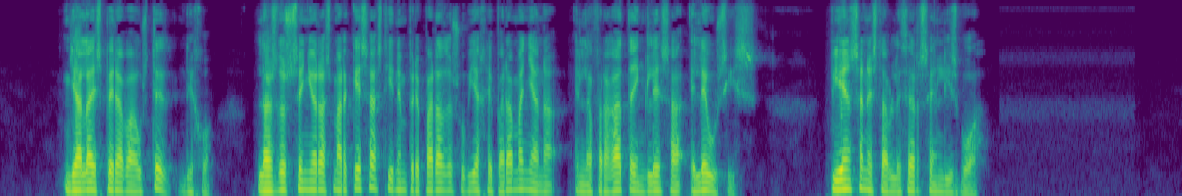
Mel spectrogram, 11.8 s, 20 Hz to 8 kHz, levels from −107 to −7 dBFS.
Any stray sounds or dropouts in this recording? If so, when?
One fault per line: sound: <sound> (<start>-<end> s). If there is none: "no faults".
no faults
